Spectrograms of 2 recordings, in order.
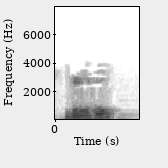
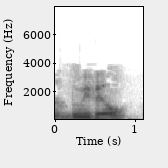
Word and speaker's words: Louisville: Where you are in greater Louisville, you may hear it pronounced Louisville, which is more the common way of saying it, or Louisville, or Louis. Louisville is not that common. But you can almost tell where somebody lives in the city by how they pronounce it.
